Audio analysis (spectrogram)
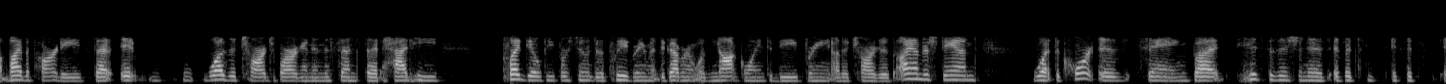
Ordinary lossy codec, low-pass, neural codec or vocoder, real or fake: Opus, 16 kbps; 3.6 kHz; codec, 16 kHz, 16 kbps, FreqCodec, larger model; fake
